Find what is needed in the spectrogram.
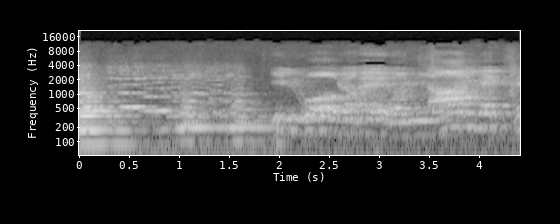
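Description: Opera orchestra playing: a loud chord comes in suddenly after a brief hush, and the music goes on.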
